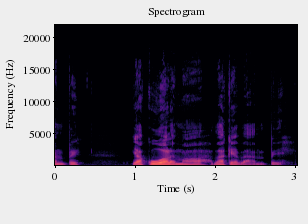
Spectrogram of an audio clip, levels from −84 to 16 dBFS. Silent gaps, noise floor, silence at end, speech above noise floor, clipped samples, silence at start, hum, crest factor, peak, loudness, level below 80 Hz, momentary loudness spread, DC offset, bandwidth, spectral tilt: none; -69 dBFS; 0.2 s; 42 dB; under 0.1%; 0 s; none; 22 dB; -6 dBFS; -26 LUFS; -50 dBFS; 22 LU; under 0.1%; 16 kHz; -8.5 dB/octave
